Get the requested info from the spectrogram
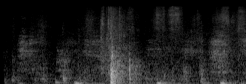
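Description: A person panting and gasping for breath while hauling an armful of boxes up to a doorway, with a loud thump or grunt about a second in.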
